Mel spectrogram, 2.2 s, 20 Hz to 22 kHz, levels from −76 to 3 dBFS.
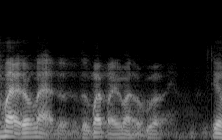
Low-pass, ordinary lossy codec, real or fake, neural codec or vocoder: none; none; fake; codec, 16 kHz, 0.5 kbps, FreqCodec, larger model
